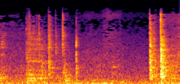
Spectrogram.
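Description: Black+Decker toaster oven's glass door being pulled open: the hinge creaks, with a quick run of sharp metal clicks about half a second to one second in.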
